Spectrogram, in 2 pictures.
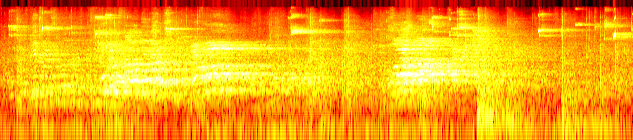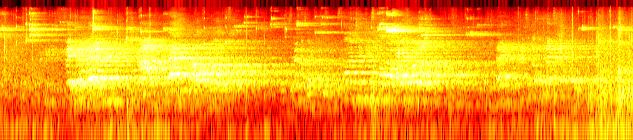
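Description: Indoor futsal in a large, echoing sports hall: sneakers squeaking on the court floor and the ball being kicked, with a sharp kick about halfway through.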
